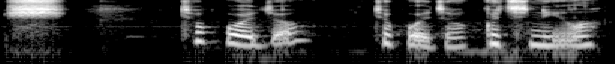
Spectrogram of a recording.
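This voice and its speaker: A woman voicing a stern mother who softens and gently hushes her grown son. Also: high-pitched, normal speed, vocal fry, husky, exaggerated voice. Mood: hushing. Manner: gentle, hushing.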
